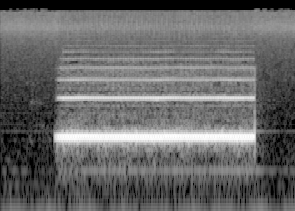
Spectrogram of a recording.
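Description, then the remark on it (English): A telephone dial tone heard while placing a call to the show's gadget guru: one steady, loud electronic hum, mid-pitched with faint buzzy overtones, holding unbroken for about two seconds before cutting off abruptly. No one speaks. “Let's give him a call.”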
